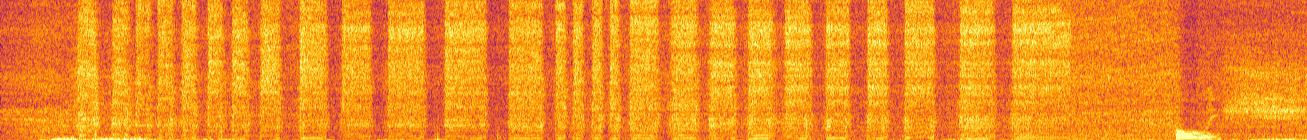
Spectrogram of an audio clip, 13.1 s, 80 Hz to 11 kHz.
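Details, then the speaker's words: 2004.5 Ram 3500 5.9 Cummins with low power, boost leak test at about 7 psi: loud, steady, rapidly pulsing air hiss from the intake; boost escaping at a cracked rubber coupler, clamp to be moved. "no wonder the truck has no power stands like it got a lot of power oh no fit it come back in here i thought it was out here yeah but the piper's crack it's the rubber"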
